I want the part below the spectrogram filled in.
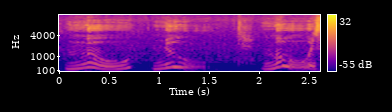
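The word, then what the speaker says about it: Mu: and add them it's moo newo moo is like mooing a cow you know the cow goes moo and it's and newo sounds like moo so it's moo newo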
